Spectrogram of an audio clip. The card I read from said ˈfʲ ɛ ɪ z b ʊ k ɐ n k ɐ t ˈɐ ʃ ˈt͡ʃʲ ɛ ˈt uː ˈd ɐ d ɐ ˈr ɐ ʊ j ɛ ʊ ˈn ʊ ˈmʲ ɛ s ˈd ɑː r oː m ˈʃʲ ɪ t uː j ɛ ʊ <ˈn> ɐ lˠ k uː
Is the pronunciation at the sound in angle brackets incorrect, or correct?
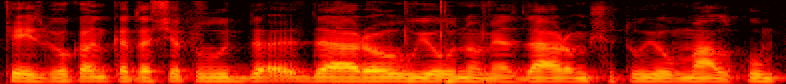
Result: incorrect: m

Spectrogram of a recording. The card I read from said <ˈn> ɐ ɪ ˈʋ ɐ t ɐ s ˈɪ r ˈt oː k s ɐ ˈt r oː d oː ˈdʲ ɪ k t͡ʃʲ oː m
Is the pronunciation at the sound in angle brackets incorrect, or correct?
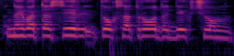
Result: correct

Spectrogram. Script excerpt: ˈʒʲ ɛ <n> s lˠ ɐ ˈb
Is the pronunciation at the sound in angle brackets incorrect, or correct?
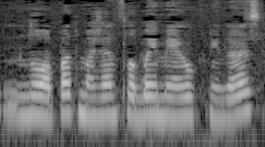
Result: correct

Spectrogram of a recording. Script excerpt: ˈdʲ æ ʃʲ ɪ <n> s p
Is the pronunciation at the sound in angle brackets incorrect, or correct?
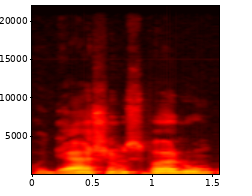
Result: incorrect: m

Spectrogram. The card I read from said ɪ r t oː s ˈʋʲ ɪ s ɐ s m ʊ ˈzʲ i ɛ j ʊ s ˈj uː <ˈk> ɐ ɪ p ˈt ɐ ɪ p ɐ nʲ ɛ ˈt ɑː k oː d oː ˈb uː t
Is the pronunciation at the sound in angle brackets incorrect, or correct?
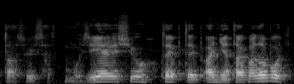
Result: incorrect: t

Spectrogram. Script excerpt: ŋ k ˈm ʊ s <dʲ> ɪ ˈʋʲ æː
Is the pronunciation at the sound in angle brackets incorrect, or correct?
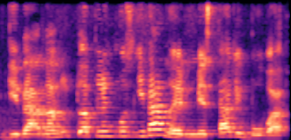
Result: incorrect: ɡʲ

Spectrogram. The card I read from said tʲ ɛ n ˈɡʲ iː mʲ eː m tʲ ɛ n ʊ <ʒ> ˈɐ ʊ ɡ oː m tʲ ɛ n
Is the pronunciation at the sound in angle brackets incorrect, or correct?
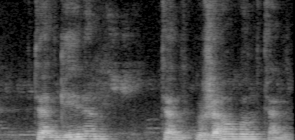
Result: correct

